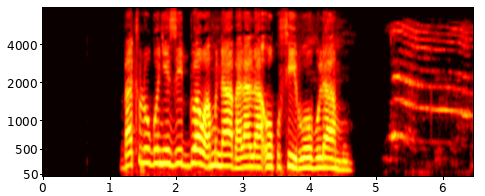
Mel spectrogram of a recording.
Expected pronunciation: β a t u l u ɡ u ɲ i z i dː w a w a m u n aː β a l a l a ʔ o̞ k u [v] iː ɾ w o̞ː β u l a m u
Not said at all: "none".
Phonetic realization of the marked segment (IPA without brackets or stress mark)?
f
